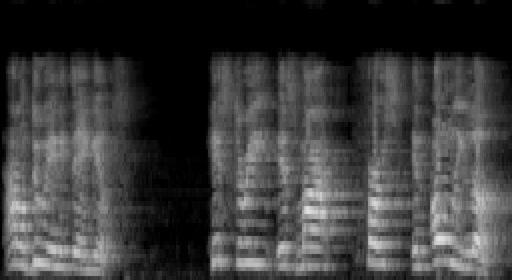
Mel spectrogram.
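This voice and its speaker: A man from the United States lecturing his viewers in a scolding, forceful way and often asking "okay?". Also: extremely high pitch, measured pace. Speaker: online commentator. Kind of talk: lecturing monologue. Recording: echoey, dull lo-fi audio.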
